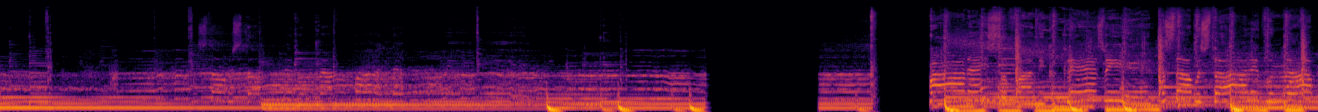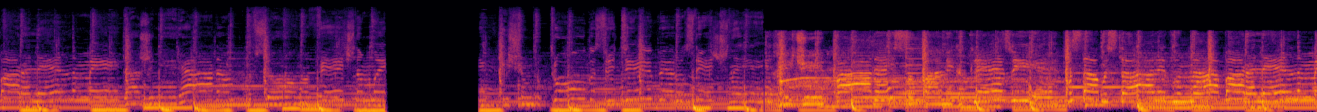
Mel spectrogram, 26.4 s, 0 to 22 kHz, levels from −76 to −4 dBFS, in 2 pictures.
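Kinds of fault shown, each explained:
Call audio freeze: Delayed packets likely drained the jitter buffer, so the last sound is carried on briefly and then goes silent before resuming where it left off. This happens at 7.05 s, lasting about 1.1 s with roughly 1.04 s of silence, and at 17.03 s, about 0.94 s with 0.89 s silent.
Long network dropout: A stretch of audio is lost outright. From 8.72 s the last sound is extended for a moment and then falls to silence for about 0.44 s, likely from a network outage. When sound returns at 9.31 s, about 0.58 s of material is missing.
Jitter buffer speed-up: Between 14.26 s and 15.55 s the receiver trims short pitch-period slices to drain excess buffered audio. Playback runs about 4% fast at unchanged pitch, removing roughly 50 ms in total across that span.
Input switched to a poorer device: At 20.81 s a brief 20 ms silence marks an input change, likely to a lower-grade microphone or headset profile. 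From there to the end nothing is present above 7.8 kHz, the level shifts by about 5 dB, and a new noise floor appears roughly 45 dB down.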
